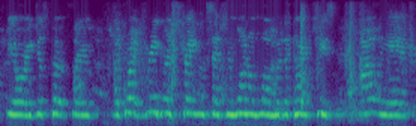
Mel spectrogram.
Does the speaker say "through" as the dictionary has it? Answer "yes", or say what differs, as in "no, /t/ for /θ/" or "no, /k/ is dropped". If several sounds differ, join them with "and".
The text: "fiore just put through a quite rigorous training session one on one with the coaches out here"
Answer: yes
